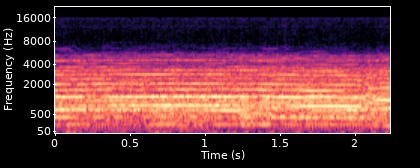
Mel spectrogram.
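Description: Electric guitar playing long held notes.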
